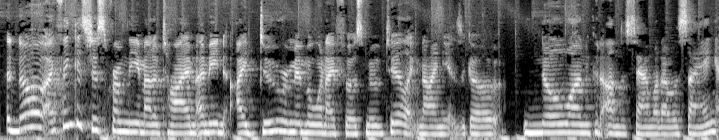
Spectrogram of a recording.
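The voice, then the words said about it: New Zealand accent mixed with Valley girl. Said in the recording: “my accent is not as thick as it used to be ... it's like a hybrid of LA gal, Valley girl, and like, you know, Auckland”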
